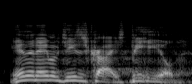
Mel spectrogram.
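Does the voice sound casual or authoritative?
casual. It is said in a casual, ordinary voice.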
